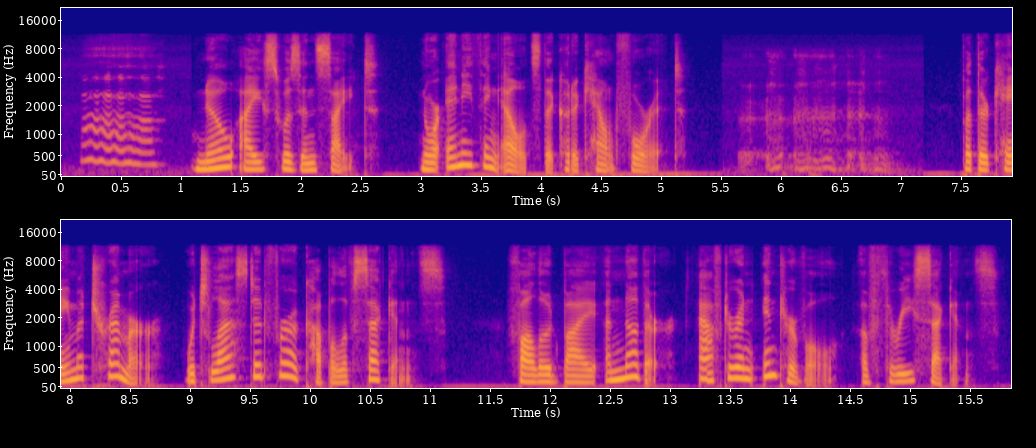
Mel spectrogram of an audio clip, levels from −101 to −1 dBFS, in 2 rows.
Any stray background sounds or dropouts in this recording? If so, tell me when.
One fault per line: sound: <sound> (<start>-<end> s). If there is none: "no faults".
sound: laugh (0.1-0.9 s)
sound: throat clearing (5.6-7.1 s)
